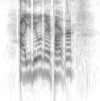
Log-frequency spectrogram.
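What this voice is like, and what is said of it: Put-on country twang. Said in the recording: “We're going to be talking like this much of the episode? We're going to be using a little twang?”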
